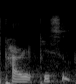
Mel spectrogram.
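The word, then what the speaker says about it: pari passu: They cannot remove the value because I own the shares and all shares are paripasu. If there was a lawyer in the room that would help me, it would be so great. How do you pronounce paripasu? – Paripasu.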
